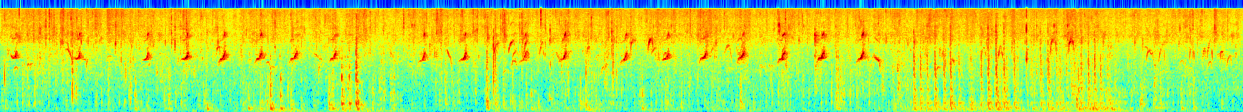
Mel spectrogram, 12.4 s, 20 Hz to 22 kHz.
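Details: In an afternoon barn setting, one of 100+ newly hatched ducklings in a kiddie pool peeps in a steady run of short high notes, roughly two per second, while others splash and patter in the water.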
